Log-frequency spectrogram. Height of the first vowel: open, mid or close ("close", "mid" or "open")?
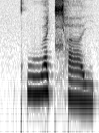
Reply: close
